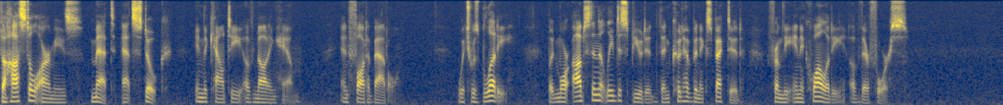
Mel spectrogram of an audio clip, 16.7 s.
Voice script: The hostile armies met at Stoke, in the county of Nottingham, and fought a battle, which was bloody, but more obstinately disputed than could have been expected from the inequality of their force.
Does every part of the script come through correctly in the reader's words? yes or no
yes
